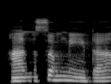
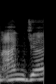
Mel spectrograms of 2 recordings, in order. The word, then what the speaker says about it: 앉습니다: Heeh, ansem nida, heeh, jangan jangan anja ya, ansem nida, heeh. Dodo itu ANJ tapi bukan anjing ya, ANJ tulisannya bacanya an ya, ansem nida.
